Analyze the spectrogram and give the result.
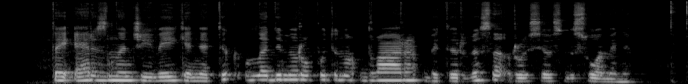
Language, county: Lithuanian, Šiauliai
